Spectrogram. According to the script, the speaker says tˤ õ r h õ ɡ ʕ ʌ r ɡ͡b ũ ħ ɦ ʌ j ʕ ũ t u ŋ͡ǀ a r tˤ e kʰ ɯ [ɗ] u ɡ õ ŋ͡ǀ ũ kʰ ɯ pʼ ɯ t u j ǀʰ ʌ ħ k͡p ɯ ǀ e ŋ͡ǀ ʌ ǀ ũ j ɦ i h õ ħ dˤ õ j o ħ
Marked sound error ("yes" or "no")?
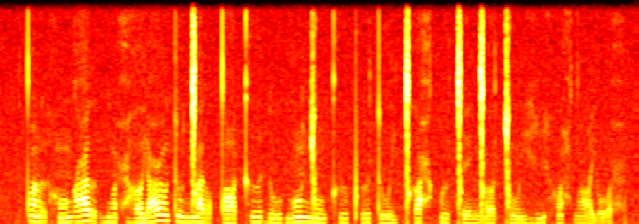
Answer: no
